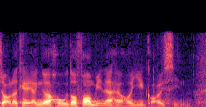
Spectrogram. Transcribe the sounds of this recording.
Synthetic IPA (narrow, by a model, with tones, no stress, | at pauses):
t͡sɔː˨k̚lɛː˥kʰe˨˩sjɐ˧˥kːɦo˨˥wt̪ɔː˥fɔː˥ŋmiː˨nlɛ˦˥hɐ˨jhɔː˨˥jiː˨˧kɔː˨˥jsiː˨˩n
